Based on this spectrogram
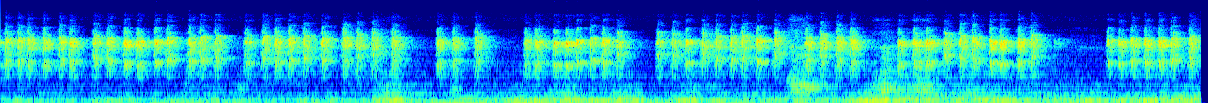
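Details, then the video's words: Long ngebren song of an olive-winged bulbul, locally merbah belukar: sustained runs of quick, scratchy, pulsed notes in back-to-back phrases with brief gaps, a few soft lower sounds in between. "merbah belukar ngebren panjang"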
